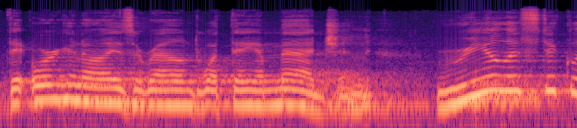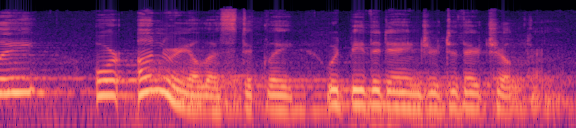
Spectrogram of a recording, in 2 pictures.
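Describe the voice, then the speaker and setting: A woman psychologist giving a conference lecture, explaining deliberately and stressing key words. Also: low-pitched, warm tone. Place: large conference hall. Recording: echoey hall, voice from far off the mic.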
